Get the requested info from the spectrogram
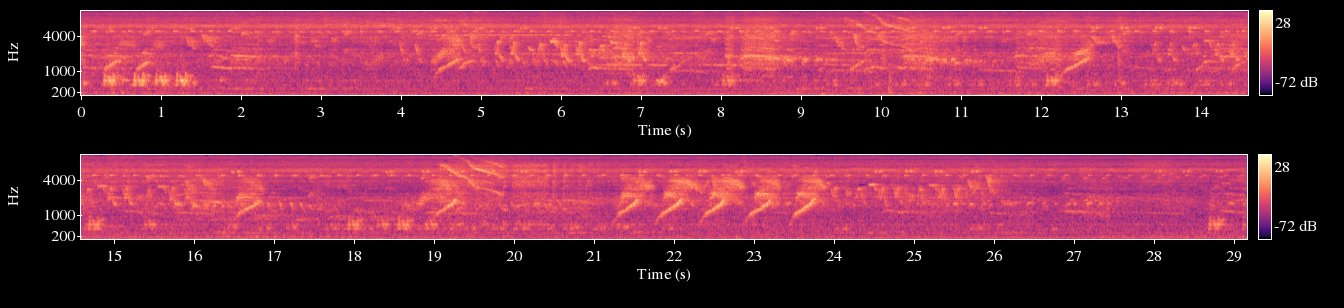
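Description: Birds chirping and calling: many short rising and falling whistles, with a quick run of rising calls a little past the middle.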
